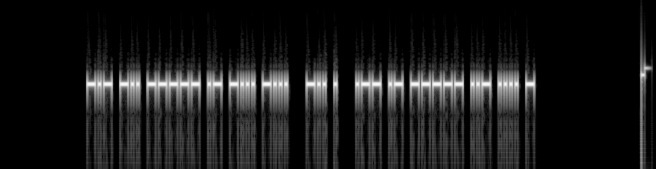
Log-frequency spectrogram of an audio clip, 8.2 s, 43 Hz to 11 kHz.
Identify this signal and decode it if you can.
Morse code, heard as a keyed tone, about 36 wpm, 700 Hz. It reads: KD0ABB DE WA0UHT
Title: USA Callsign DE Callsign - 6 Characters - 35wpm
